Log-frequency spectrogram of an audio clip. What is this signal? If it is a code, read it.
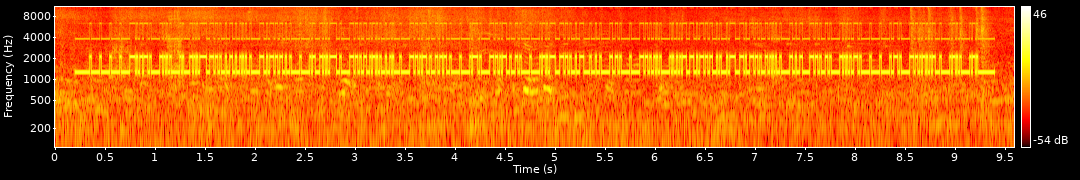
RTTY (75 baud, 850 Hz shift), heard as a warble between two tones, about 1700 Hz centre, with the noise of a crowd indoors. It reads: RXRT QPYN PBRT WDQX ZULE ZUDO QMQI JFZN CKOH UYPV URAA DBDD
